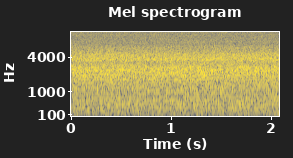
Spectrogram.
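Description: Near silence: faint steady hiss of room tone or recording noise.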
